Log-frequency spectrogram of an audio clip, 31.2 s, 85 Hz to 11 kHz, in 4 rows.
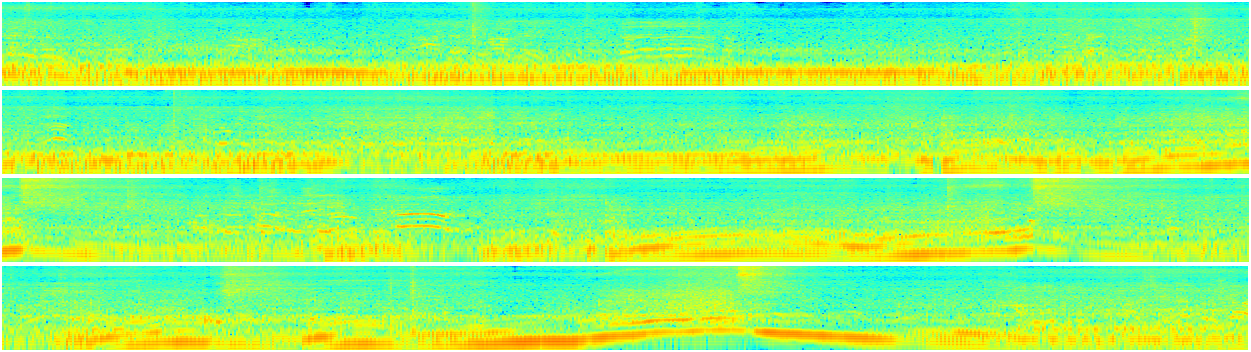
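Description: Off-road 4x4's engine running at a steady speed, then revved up and down over and over, a rise and fall every couple of seconds, as the truck works to climb out of a deep muddy rut.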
